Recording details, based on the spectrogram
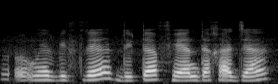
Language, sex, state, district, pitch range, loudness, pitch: Bengali, female, Assam, Hailakandi, 190-215 Hz, -17 LUFS, 200 Hz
